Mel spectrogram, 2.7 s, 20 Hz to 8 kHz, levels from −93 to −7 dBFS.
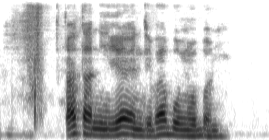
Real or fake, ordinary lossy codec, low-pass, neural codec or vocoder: fake; Opus, 64 kbps; 7.2 kHz; codec, 16 kHz in and 24 kHz out, 2.2 kbps, FireRedTTS-2 codec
